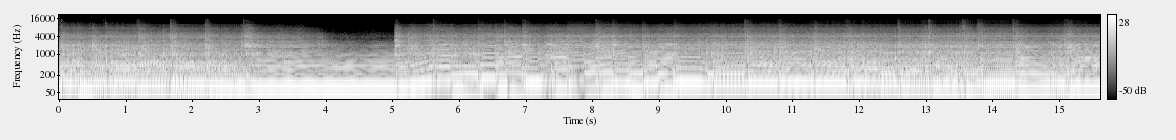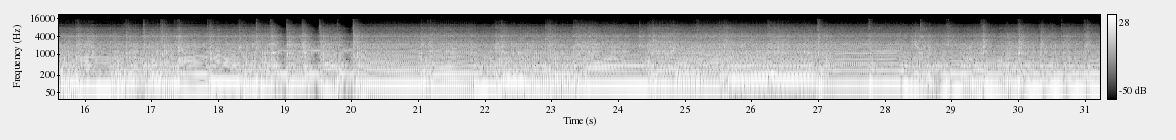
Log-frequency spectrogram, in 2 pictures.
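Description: Electric bass played through a TC Electronic Röttweiler distortion pedal and amplified: heavy distorted riffing. A long held low note rings for the first few seconds, then gives way to faster, busier playing that runs on without a break.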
